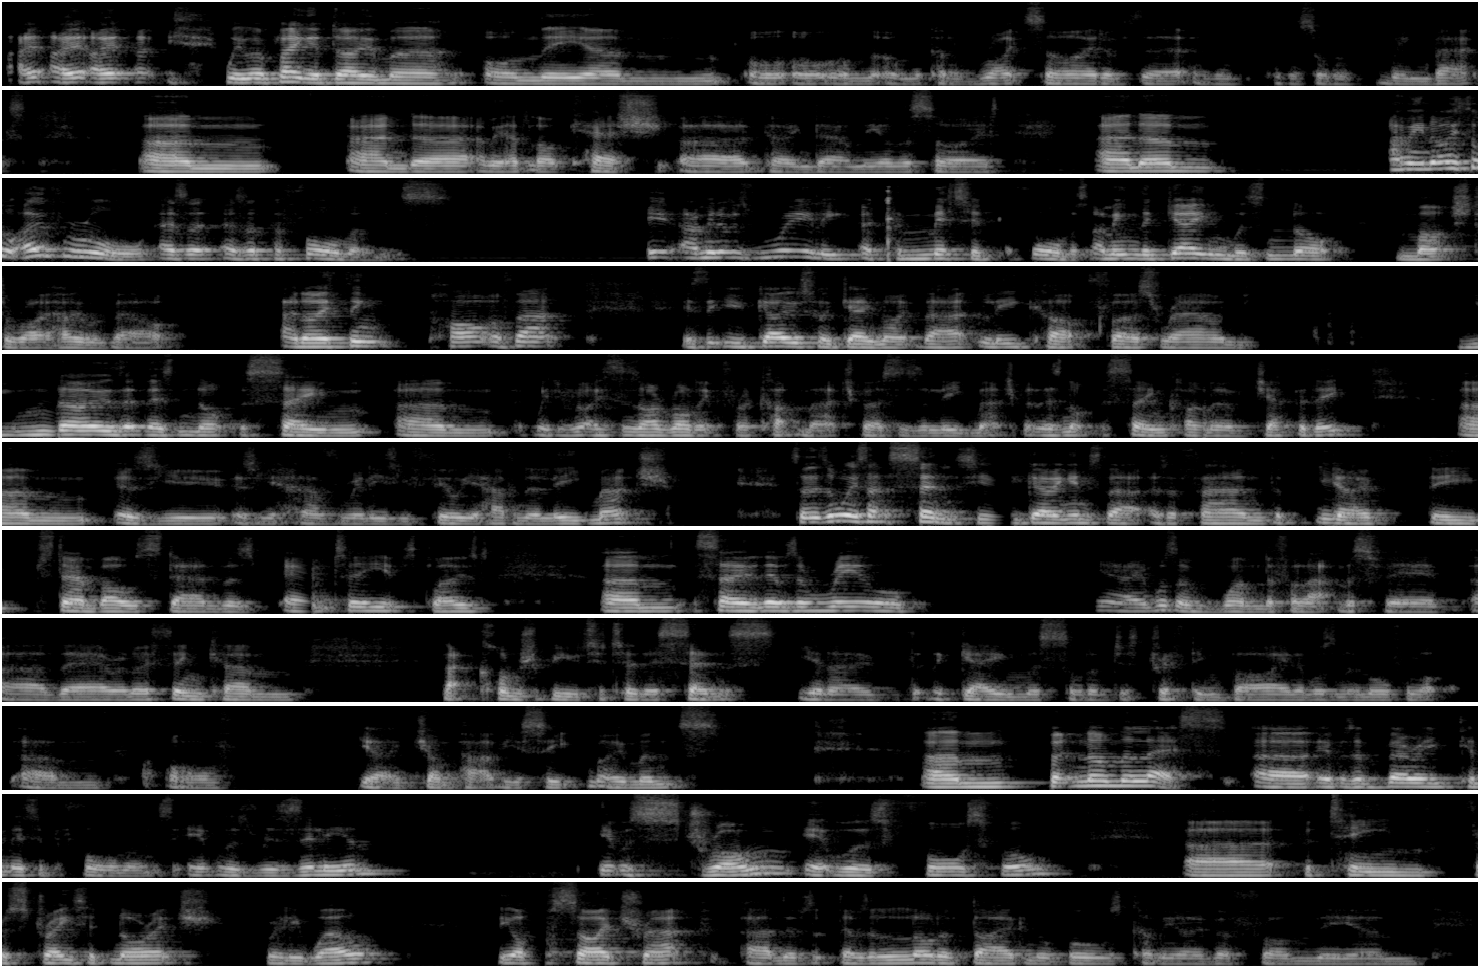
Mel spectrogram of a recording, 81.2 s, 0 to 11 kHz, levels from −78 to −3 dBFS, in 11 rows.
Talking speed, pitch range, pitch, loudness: 190 wpm, 120-160 Hz, 135 Hz, -31 LUFS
